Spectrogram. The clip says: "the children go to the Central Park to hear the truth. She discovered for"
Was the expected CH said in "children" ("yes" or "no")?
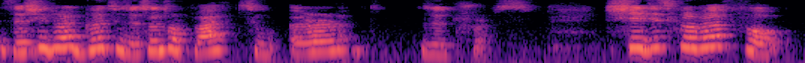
no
